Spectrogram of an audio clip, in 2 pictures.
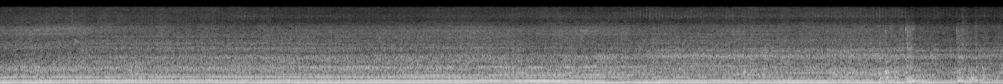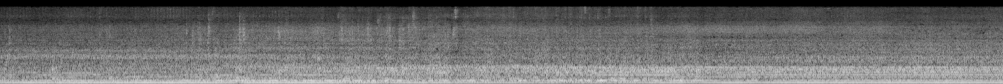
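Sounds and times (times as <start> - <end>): diesel engine running: 0.0 - 20.0
short knocks and rattles: 8.8 - 14.7.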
